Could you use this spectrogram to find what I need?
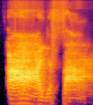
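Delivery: slow, loud, mocking dismissal; a loud, lazy you're fine that waves the problem away; dismissive brush-off. Quoting dismissive friend.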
